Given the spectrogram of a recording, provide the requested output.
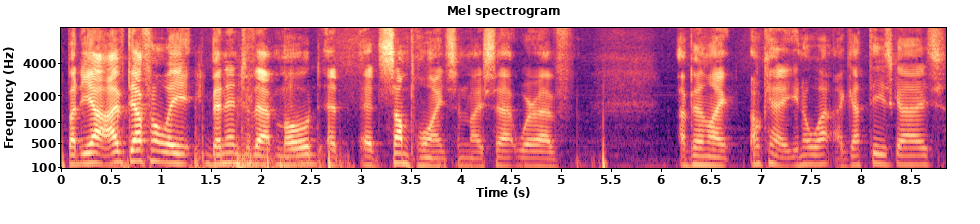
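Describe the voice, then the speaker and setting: Keeping his intonation fairly even, a man with a medium pitch talks at a moderate pace. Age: 60s. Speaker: stand-up comedian. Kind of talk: casual chat. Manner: halting, repetitive restarts.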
